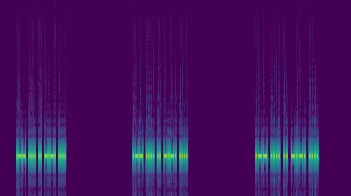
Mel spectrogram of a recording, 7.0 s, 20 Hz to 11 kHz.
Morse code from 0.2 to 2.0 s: WHICH

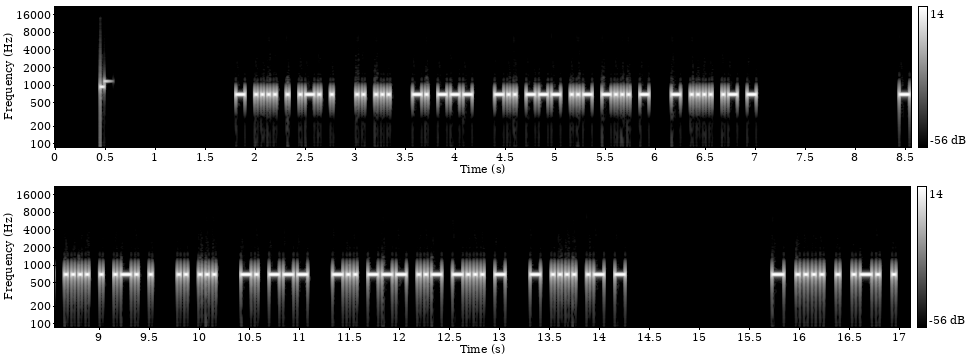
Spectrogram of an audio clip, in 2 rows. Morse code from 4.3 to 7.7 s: DOUBT THAT

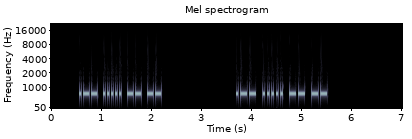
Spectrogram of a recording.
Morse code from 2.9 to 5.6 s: W5MM

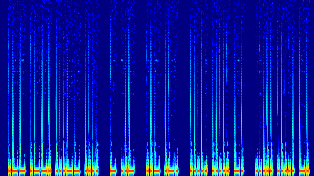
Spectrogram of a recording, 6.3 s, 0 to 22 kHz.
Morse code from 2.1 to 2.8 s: TU

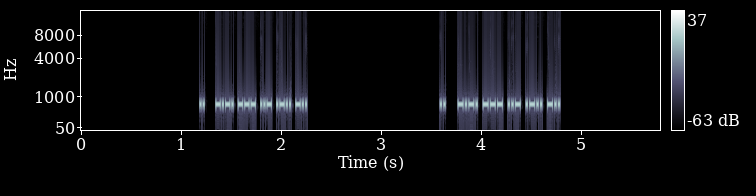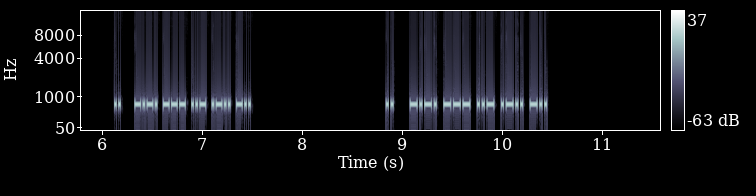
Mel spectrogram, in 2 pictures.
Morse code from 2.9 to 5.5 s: I COULD

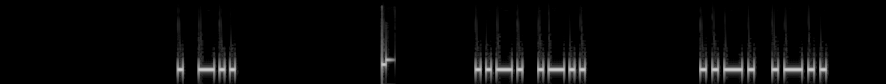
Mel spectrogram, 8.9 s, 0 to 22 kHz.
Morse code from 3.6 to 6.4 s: FL

